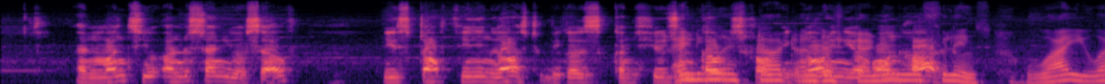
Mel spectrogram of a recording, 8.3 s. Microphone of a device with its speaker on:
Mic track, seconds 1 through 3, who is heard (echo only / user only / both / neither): echo only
